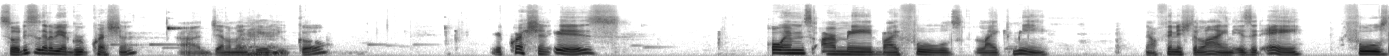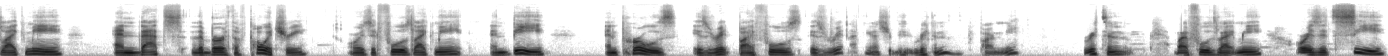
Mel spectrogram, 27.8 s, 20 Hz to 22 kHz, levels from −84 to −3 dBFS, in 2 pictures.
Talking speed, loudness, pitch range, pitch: 160 wpm, -20 LUFS, 105-140 Hz, 115 Hz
